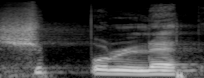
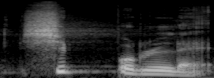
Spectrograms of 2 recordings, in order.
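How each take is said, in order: First: The word begins with a 'sh' sound. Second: The word begins with an 's' sound. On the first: The speaker calls it right. "쉽이 영어로 에스에이치 발음" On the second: The speaker calls it wrong. "발음이 안 돼가지고 십, 십볼렛 이렇게 발음하는 거예요"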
